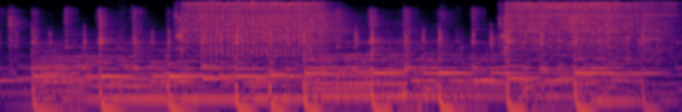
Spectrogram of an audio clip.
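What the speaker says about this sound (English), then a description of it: "Another turn on the first bolt, another turn on the second bolt." Bolts on an underground insulation piercing connector at a service centre are wrenched tighter, giving loud close ratcheting clicks in a steady repeated rhythm with metallic ringing, and no voices.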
